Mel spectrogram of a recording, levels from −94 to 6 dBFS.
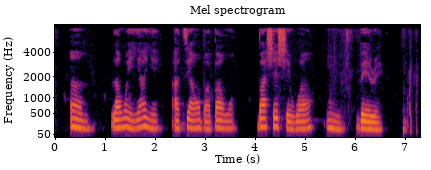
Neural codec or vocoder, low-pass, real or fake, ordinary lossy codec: none; 7.2 kHz; real; MP3, 48 kbps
